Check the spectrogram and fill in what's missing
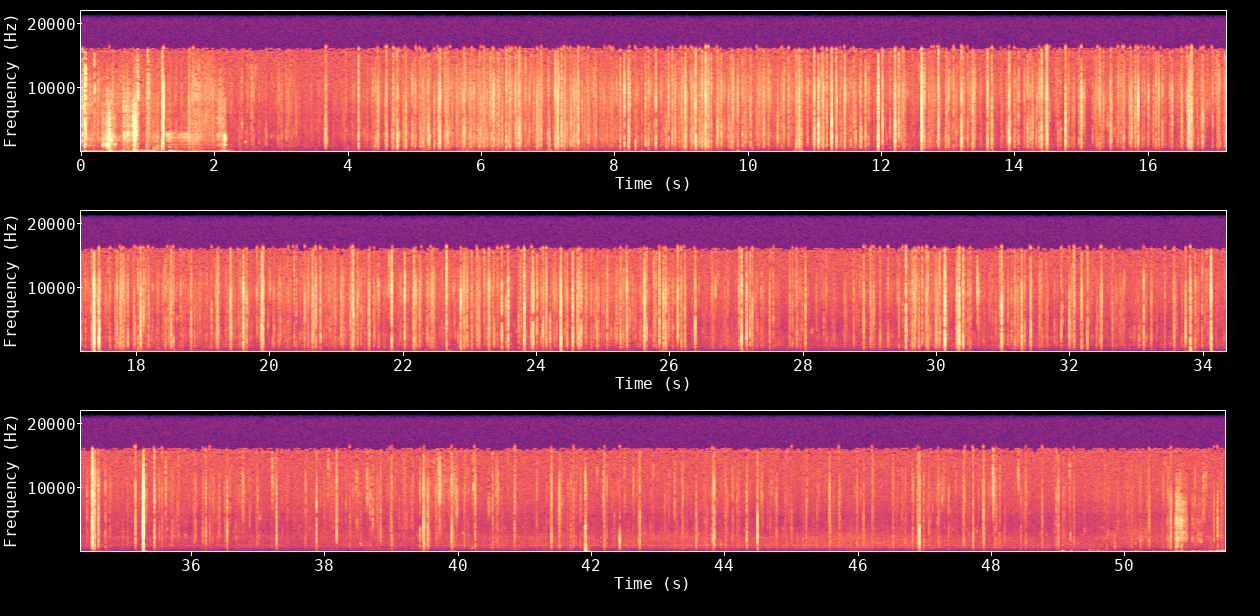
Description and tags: Rain on umbrella
Rain on the canvas of an umbrella
dripping, drops, rain, raindrops, shower, umbrella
